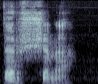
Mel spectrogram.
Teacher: the r does not make the following n retroflex, because sh is one of the consonants that requires a repositioning of the tongue to pronounce it darsh, because the tongue's got to go up to be under the hard palate.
